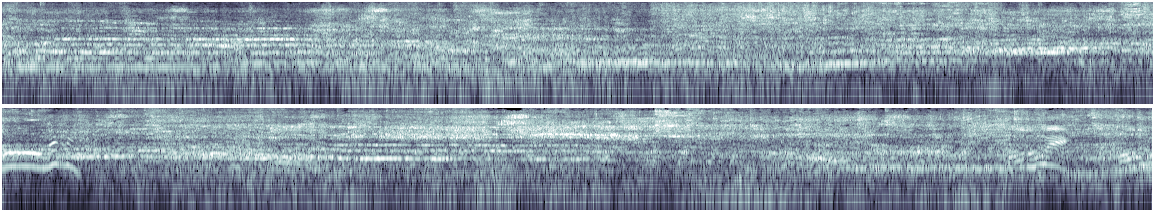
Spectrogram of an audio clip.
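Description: A haunted maze's ambient soundtrack: layered, sustained eerie tones that slowly shift in pitch over a constant noisy bed, with a short upward sliding sound about halfway through.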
